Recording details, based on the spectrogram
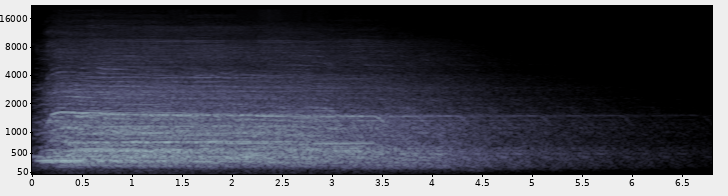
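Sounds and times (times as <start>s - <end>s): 
crowd booing: 0.0s - 4.5s.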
